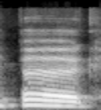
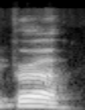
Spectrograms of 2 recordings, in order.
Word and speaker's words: Edinburgh: Um, it's like Edinburgh Sarah. Yeah. People often say Berg. It's like we have Bambber here, but it's usually bruh. If it's B U R G H.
